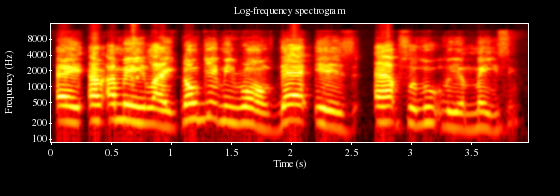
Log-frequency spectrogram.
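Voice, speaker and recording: A man's voice: sits high, a little fast, background noise. A man, a filmmaker, chatting casually in a rambling, earnest way full of fillers. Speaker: filmmaker guest. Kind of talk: casual chat.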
